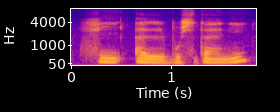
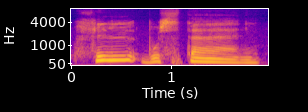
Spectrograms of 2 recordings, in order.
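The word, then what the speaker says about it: في البستان: Je n'ai pas prononcé fi el bustani, mais plutôt fil bustani.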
